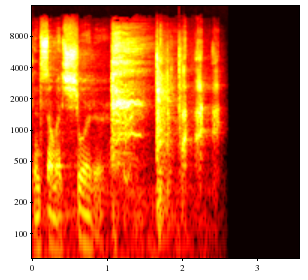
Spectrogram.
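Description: A man laughs loudly and wildly.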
